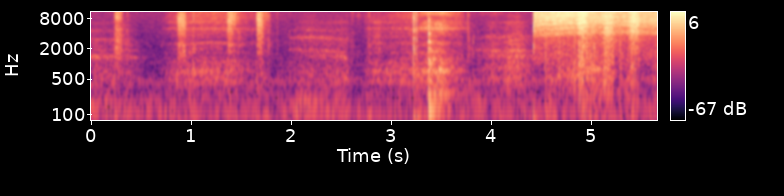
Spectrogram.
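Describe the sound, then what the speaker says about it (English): An airbrush sprays paint onto a biomechanical skull. After a few seconds of faint, quiet background, a steady close hiss starts and continues to the end. "Maybe I'll spray it one more time."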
